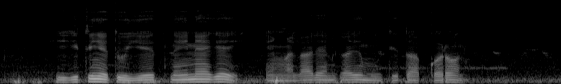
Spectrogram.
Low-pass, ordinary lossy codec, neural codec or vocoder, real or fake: none; none; none; real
